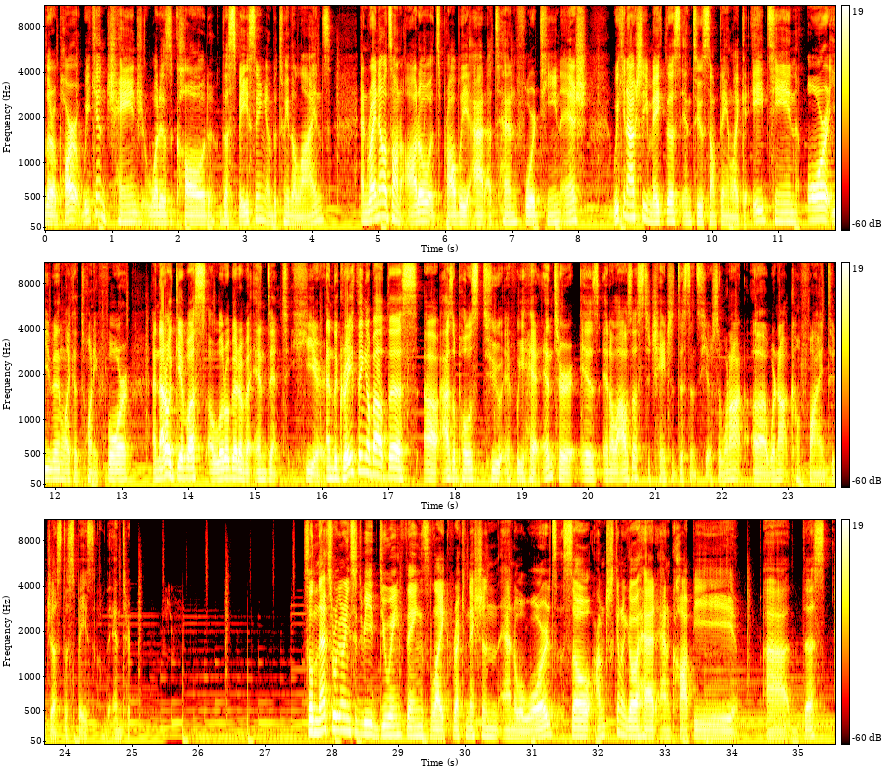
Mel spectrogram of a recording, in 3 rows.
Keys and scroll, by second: 26.1 BackSpace, 26.1 BackSpace, 26.1 BackSpace, 26.4 BackSpace.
